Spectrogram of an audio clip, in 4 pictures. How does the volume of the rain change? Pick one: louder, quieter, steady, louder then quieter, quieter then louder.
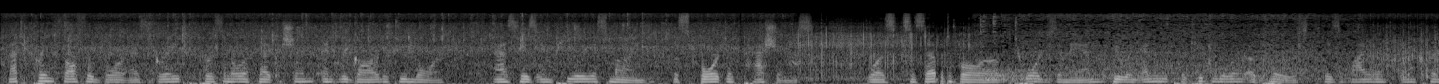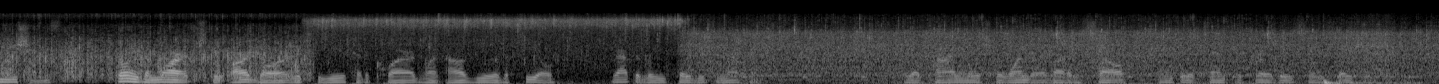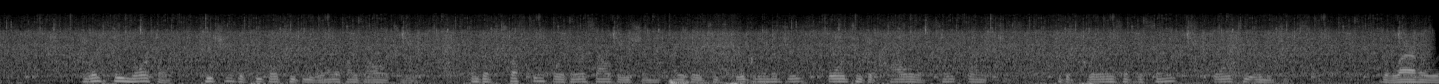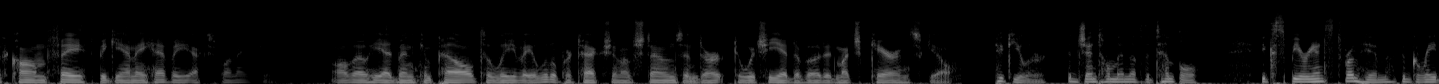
steady.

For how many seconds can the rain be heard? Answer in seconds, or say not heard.
43 s.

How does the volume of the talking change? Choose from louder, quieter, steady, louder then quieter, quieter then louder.
quieter.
